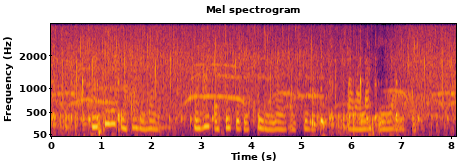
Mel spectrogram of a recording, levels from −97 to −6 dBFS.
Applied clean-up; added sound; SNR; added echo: none; Applause + Sink (filling or washing) / Gurgling; 0 dB; none.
